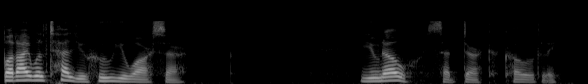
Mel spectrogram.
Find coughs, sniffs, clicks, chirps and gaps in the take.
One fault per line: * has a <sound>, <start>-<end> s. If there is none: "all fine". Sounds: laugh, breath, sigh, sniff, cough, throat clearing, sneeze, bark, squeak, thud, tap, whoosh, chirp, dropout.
all fine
